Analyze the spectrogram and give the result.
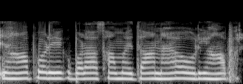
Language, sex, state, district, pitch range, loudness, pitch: Hindi, male, Bihar, Araria, 260-275 Hz, -10 LUFS, 265 Hz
